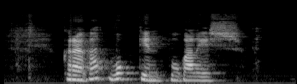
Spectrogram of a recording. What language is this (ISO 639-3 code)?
chm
